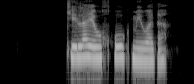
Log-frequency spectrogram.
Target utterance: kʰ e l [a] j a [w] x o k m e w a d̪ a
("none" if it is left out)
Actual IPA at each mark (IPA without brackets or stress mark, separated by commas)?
a, w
